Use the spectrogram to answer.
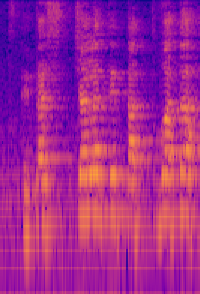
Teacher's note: चौथे चरण में जो विसर्ग आ रहा है चरण की समाप्ति पे, इसका उच्चारण केवल और केवल ह ही होगा।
